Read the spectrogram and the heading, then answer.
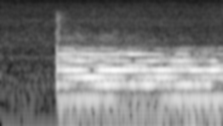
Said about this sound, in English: Bells for Rainn Wilson.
